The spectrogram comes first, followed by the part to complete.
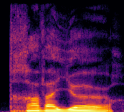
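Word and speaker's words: travailleurs: So phonetically it's the same, travailleur singular form without the S, and then travailleur plural form with the S, it's the same.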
